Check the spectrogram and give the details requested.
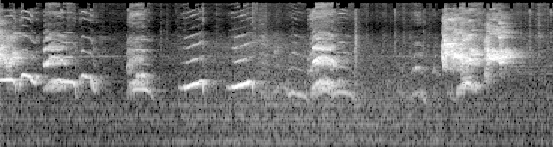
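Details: Young female cockatiel, two months old, caged with a keen male: rising whistled chirps repeated every half second or so, ending in a loud rasping squawk, inside a small room.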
